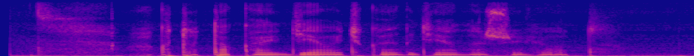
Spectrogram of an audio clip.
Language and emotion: Russian, neutral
